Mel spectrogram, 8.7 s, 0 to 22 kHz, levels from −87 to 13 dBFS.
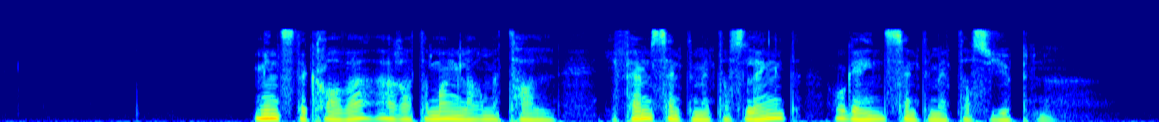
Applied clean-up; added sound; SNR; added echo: none; none; none; none.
